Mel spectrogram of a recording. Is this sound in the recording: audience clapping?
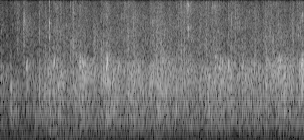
yes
